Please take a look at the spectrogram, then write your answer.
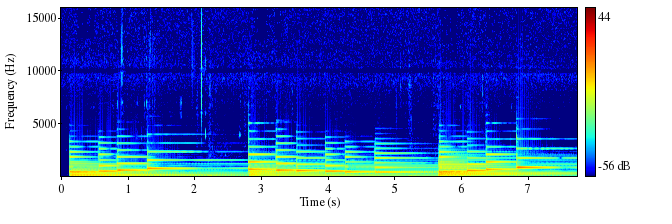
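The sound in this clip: A jazz melodic line over B flat major, descending through the scale and arpeggios as a steady run of clear, pitched notes that each decay. Heavier accented attacks come roughly every three seconds. No voices.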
